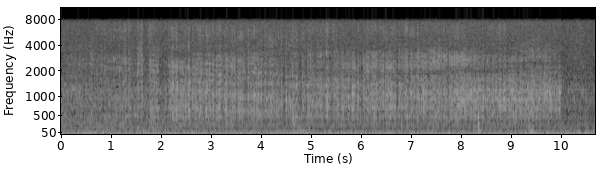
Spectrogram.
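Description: Aerosol can of expanding foam hissing steadily as a bead is squirted out through its straw nozzle, louder from about two seconds in.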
